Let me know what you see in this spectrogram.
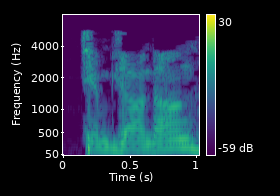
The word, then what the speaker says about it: Kim Jong-un: Yeah, I thought it was amazing when he broke that relationship with Kim Jong-un.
